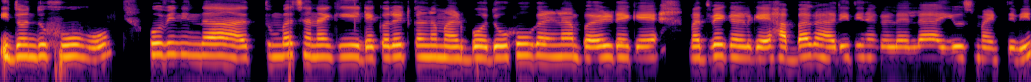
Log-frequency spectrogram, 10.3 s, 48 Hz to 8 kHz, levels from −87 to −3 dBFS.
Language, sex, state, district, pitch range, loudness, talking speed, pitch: Kannada, female, Karnataka, Chamarajanagar, 220-245 Hz, -22 LUFS, 80 wpm, 235 Hz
